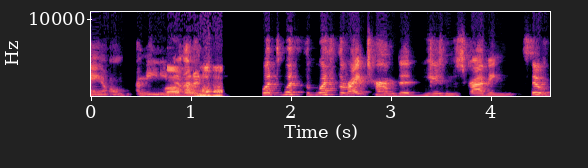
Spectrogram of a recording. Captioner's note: murmurs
